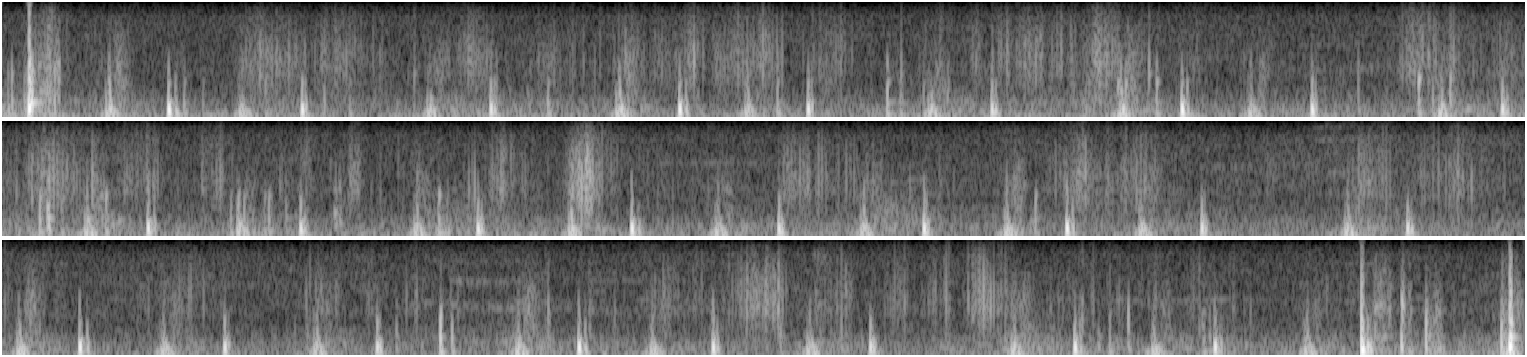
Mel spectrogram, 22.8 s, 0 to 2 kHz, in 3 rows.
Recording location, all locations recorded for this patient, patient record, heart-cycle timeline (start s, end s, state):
tricuspid valve (TV)
aortic valve (AV)+pulmonary valve (PV)+tricuspid valve (TV)+mitral valve (MV)
#Age: Child
#Sex: Female
#Height: 124.0 cm
#Weight: 22.9 kg
#Pregnancy status: False
#Murmur: Absent
#Murmur locations: nan
#Most audible location: nan
#Systolic murmur timing: nan
#Systolic murmur shape: nan
#Systolic murmur grading: nan
#Systolic murmur pitch: nan
#Systolic murmur quality: nan
#Diastolic murmur timing: nan
#Diastolic murmur shape: nan
#Diastolic murmur grading: nan
#Diastolic murmur pitch: nan
#Diastolic murmur quality: nan
#Outcome: Normal
#Campaign: 2014 screening campaign
0.00	0.52	unannotated
0.52	0.64	S1
0.64	0.82	systole
0.82	0.92	S2
0.92	1.18	diastole
1.18	1.30	S1
1.30	1.48	systole
1.48	1.58	S2
1.58	2.12	diastole
2.12	2.24	S1
2.24	2.42	systole
2.42	2.54	S2
2.54	3.06	diastole
3.06	3.18	S1
3.18	3.38	systole
3.38	3.48	S2
3.48	3.72	diastole
3.72	3.84	S1
3.84	4.02	systole
4.02	4.08	S2
4.08	4.62	diastole
4.62	4.74	S1
4.74	4.94	systole
4.94	5.04	S2
5.04	5.58	diastole
5.58	5.70	S1
5.70	5.88	systole
5.88	5.98	S2
5.98	6.24	diastole
6.24	6.36	S1
6.36	6.54	systole
6.54	6.62	S2
6.62	7.18	diastole
7.18	7.30	S1
7.30	7.48	systole
7.48	7.58	S2
7.58	8.02	diastole
8.02	8.14	S1
8.14	8.32	systole
8.32	8.42	S2
8.42	8.78	diastole
8.78	8.90	S1
8.90	9.10	systole
9.10	9.20	S2
9.20	9.68	diastole
9.68	9.80	S1
9.80	9.98	systole
9.98	10.08	S2
10.08	10.44	diastole
10.44	10.56	S1
10.56	10.74	systole
10.74	10.86	S2
10.86	11.18	diastole
11.18	11.30	S1
11.30	11.48	systole
11.48	11.58	S2
11.58	11.90	diastole
11.90	12.02	S1
12.02	12.20	systole
12.20	12.30	S2
12.30	12.62	diastole
12.62	12.74	S1
12.74	12.92	systole
12.92	13.02	S2
13.02	13.30	diastole
13.30	13.42	S1
13.42	13.60	systole
13.60	13.70	S2
13.70	14.32	diastole
14.32	14.44	S1
14.44	14.64	systole
14.64	14.74	S2
14.74	15.30	diastole
15.30	15.42	S1
15.42	15.60	systole
15.60	15.72	S2
15.72	16.02	diastole
16.02	16.14	S1
16.14	16.32	systole
16.32	16.42	S2
16.42	16.78	diastole
16.78	16.90	S1
16.90	17.10	systole
17.10	17.20	S2
17.20	17.80	diastole
17.80	17.92	S1
17.92	18.10	systole
18.10	18.22	S2
18.22	18.48	diastole
18.48	18.58	S1
18.58	18.78	systole
18.78	18.86	S2
18.86	19.24	diastole
19.24	19.36	S1
19.36	19.56	systole
19.56	19.66	S2
19.66	20.26	diastole
20.26	20.38	S1
20.38	20.58	systole
20.58	20.68	S2
20.68	20.98	diastole
20.98	21.10	S1
21.10	21.28	systole
21.28	21.36	S2
21.36	21.74	diastole
21.74	22.85	unannotated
